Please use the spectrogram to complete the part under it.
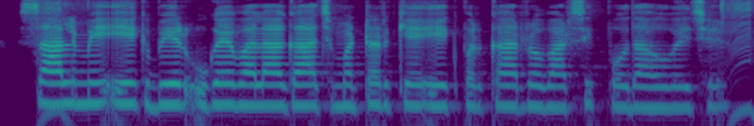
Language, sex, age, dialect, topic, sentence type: Maithili, female, 18-24, Angika, agriculture, statement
